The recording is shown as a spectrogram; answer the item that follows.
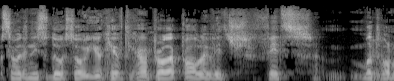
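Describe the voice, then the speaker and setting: A man with a Croatian accent, a very deep, low pitch and a fairly quick pace. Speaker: podcast host. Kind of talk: podcast interview.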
